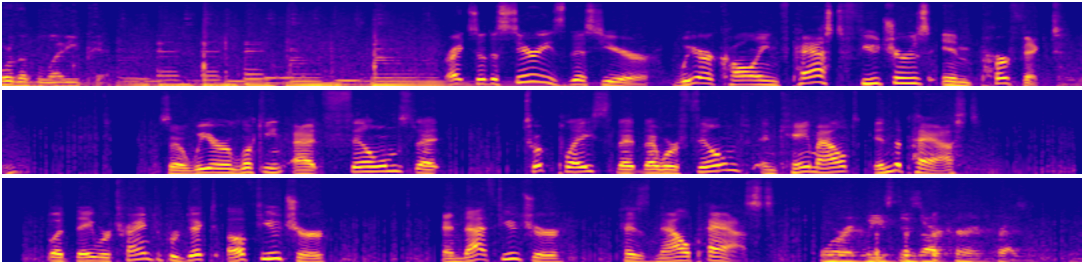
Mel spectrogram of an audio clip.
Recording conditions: poor sound quality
